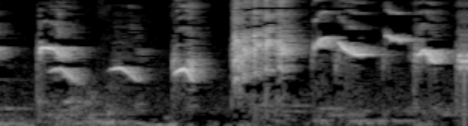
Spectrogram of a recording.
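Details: Greater green leafbird singing richly, a recording meant for training other birds to sing and for luring: varied slurred whistles sliding down in pitch, followed by a burst of harsh buzzy notes and more descending whistled phrases.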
